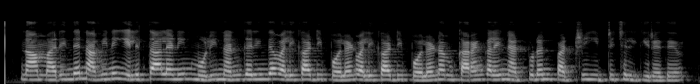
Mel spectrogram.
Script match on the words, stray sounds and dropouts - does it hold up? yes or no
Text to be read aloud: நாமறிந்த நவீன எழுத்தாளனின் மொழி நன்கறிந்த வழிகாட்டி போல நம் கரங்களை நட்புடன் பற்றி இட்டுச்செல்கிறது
no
